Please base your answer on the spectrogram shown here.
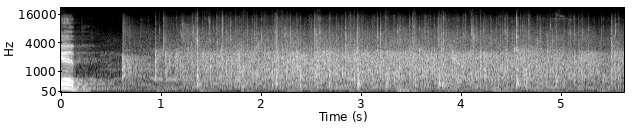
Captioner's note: applause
